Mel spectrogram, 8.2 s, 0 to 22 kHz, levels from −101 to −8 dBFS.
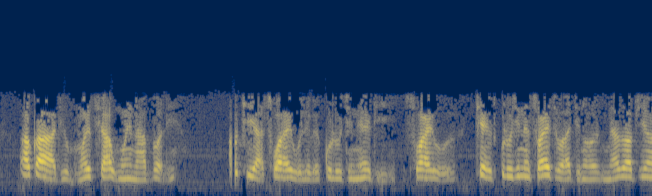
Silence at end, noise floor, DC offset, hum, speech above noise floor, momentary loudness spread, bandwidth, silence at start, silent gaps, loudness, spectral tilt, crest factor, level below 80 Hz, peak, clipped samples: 0 s; -60 dBFS; under 0.1%; none; 33 dB; 15 LU; 3.8 kHz; 0.25 s; none; -27 LUFS; 3 dB/octave; 22 dB; -78 dBFS; -6 dBFS; under 0.1%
